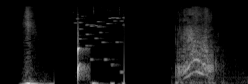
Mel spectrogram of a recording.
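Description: Animated logo-intro sound effects: a short pop, then a sharp hit followed by a scatter of brief bright chime-like notes, and a rushing swell with a bending tone near the end.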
